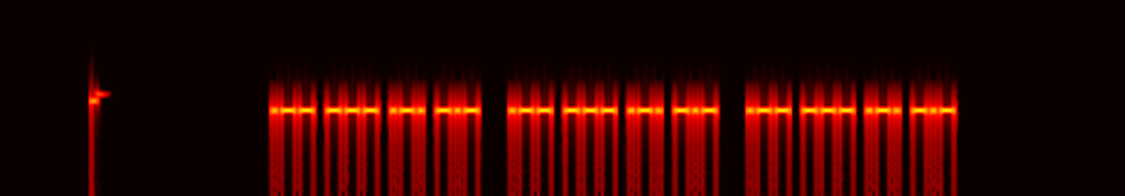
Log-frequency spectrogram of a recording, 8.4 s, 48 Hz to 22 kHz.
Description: Morse code, heard as a keyed tone, about 34 wpm, 700 Hz. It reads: WORK WORK WORK
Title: Top 200 Words Repeated 35wpm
